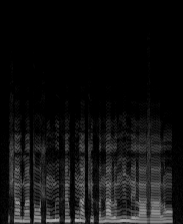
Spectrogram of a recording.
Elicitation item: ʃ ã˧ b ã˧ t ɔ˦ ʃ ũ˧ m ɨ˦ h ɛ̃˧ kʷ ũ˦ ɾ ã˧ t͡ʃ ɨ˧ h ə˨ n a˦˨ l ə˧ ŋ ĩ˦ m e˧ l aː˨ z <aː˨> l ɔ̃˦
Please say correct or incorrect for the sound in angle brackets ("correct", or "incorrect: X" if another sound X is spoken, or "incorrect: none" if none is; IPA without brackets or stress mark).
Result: correct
